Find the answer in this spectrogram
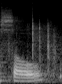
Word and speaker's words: Soul: And I'm Soul. What's good, everybody? You said soul or what? I am Soul. How do you spell that? S-O-U-L, like your heart, mind, and soul.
